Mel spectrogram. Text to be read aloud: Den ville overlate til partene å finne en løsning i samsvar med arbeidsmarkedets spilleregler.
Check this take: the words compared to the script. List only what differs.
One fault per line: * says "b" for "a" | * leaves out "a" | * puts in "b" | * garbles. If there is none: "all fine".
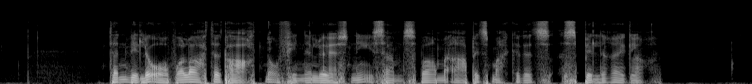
* leaves out "til"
